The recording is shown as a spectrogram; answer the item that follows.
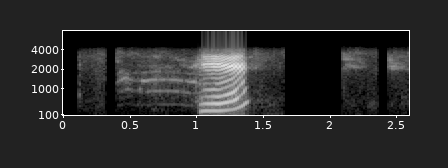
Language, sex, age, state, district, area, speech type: Santali, female, 30-45, West Bengal, Malda, rural, conversation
